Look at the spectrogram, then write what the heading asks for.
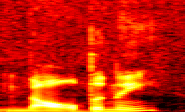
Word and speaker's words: New Albany: Also, there is a place very near Louisville, Kentucky called New Albany, which is pronounced Nalbany, which I'd say is just accent.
